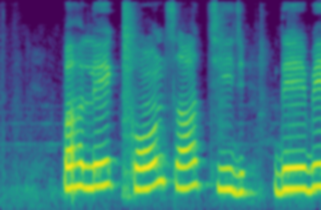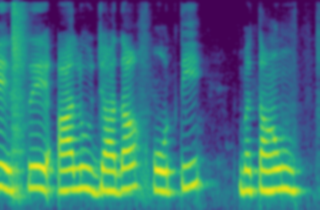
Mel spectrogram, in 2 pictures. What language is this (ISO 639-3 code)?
mag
